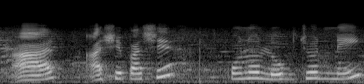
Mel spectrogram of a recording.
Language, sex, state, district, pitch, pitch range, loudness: Bengali, female, West Bengal, Malda, 270 Hz, 255-335 Hz, -21 LUFS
